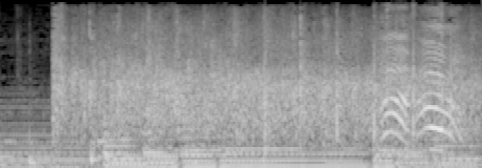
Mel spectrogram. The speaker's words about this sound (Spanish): Un poco fuerte ese aplauso, me parece.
